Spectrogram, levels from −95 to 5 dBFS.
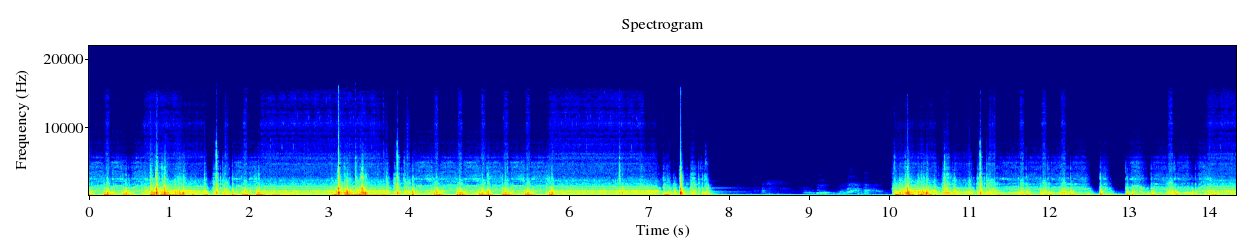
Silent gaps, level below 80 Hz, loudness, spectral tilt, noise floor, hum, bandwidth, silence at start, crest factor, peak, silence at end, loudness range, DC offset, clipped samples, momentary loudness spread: none; -32 dBFS; -26 LUFS; -9 dB/octave; -51 dBFS; none; 6.4 kHz; 0 s; 22 dB; -2 dBFS; 0 s; 6 LU; under 0.1%; under 0.1%; 13 LU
